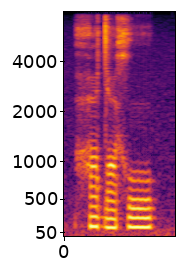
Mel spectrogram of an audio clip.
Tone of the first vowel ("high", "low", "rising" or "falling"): high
